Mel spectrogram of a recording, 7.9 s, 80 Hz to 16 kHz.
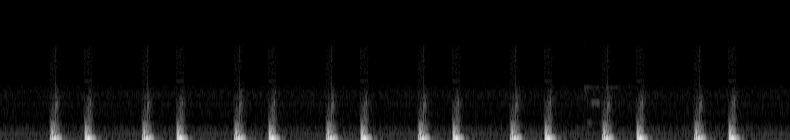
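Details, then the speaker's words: Teaching demonstration of heart sounds: regular paired lub-dub beats at about 65 per minute, S1 as "lub" and S2 as "dub", with a faint steady hum behind; normal first and second heart sounds. "The S1 heart sound is usually described as sounding like the word lub, and the S2 heart sound, dub. Let's put the heart sounds in so you can appreciate this"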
